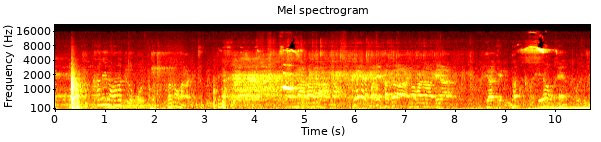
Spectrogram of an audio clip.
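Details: Komugi, a five-month-old red Akita, leashed and calling sadly when Patako, a brindle Akita companion, is out of reach: drawn-out wavering whines and whimpers with a few sharp yips, recorded October 2018.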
